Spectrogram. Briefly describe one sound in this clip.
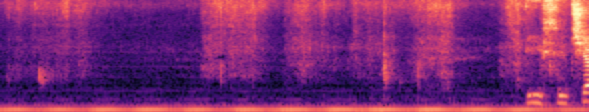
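Pages of a book rustle as they are flipped.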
